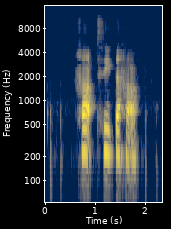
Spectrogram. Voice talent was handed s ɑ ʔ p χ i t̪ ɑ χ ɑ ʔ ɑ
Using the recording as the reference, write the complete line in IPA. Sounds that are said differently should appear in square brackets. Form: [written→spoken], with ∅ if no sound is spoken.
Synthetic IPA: [s→χ] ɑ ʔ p [χ→s] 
